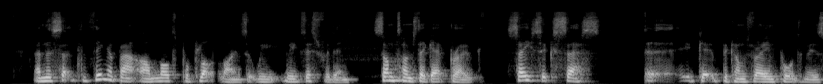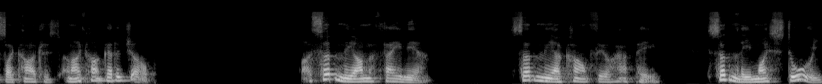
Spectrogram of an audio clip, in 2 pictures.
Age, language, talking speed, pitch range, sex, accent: 50-69, English, 170 wpm, 120-165 Hz, male, British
